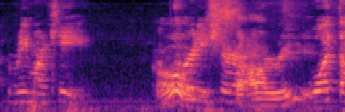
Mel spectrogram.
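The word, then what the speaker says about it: Remarque: front is eric maria remarks masterpiece of the german experience during world war one wait that is not how you say his name how do you say his name it's like eric maria remarquis oh pretty sure what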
